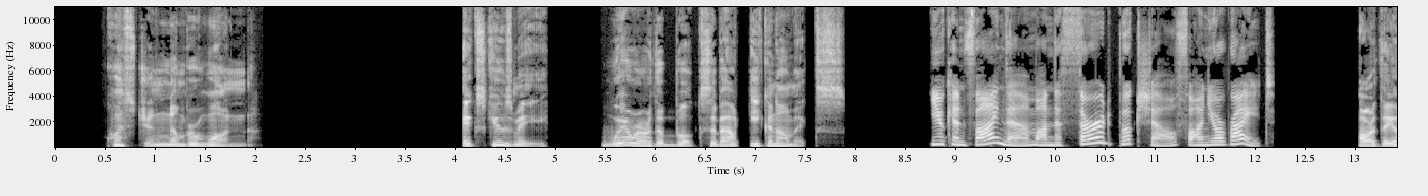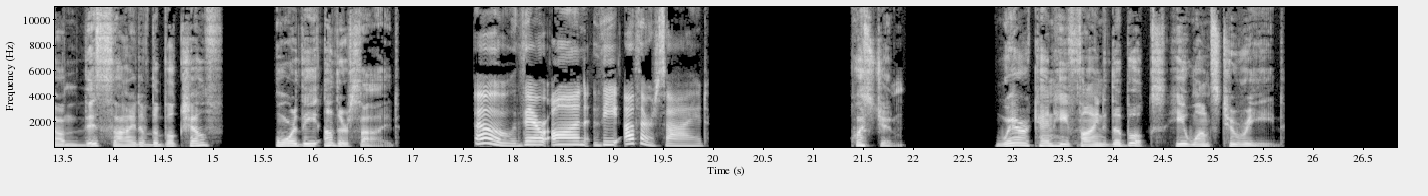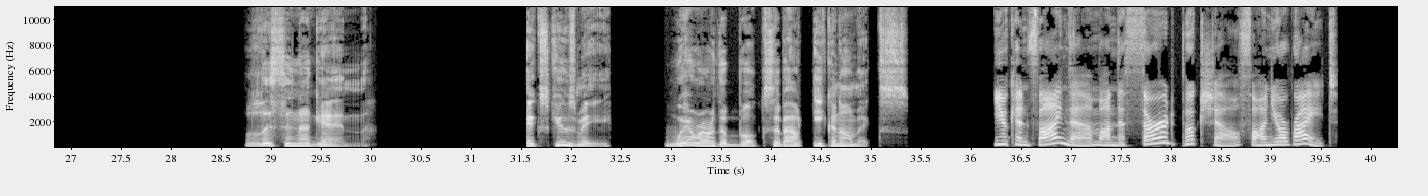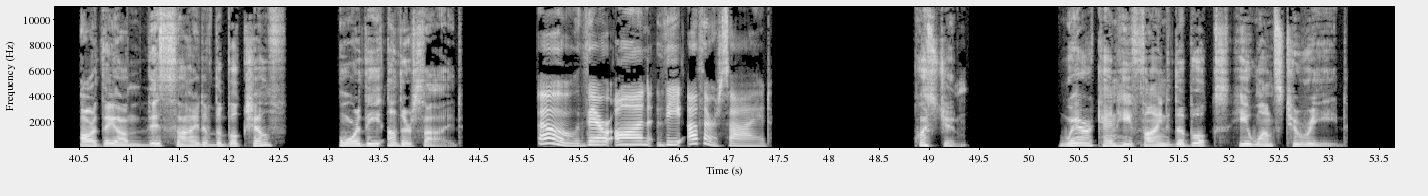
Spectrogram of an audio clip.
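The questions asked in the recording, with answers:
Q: Where can he find the books he wants to read?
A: On the other side of the third bookshelf on his right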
